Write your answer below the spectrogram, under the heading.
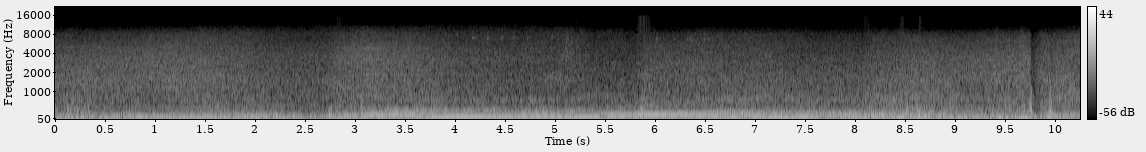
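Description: Car driving on a city street: engine hum and road noise, with a steady engine note from about three seconds in as it pulls across an intersection. A couple of sharp knocks near the end.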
